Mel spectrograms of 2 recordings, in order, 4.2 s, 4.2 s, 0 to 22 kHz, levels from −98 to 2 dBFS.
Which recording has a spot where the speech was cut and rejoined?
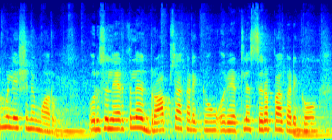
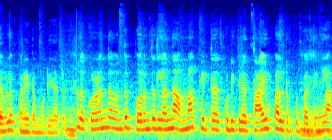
second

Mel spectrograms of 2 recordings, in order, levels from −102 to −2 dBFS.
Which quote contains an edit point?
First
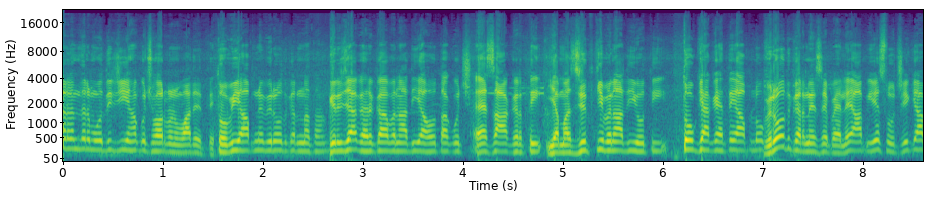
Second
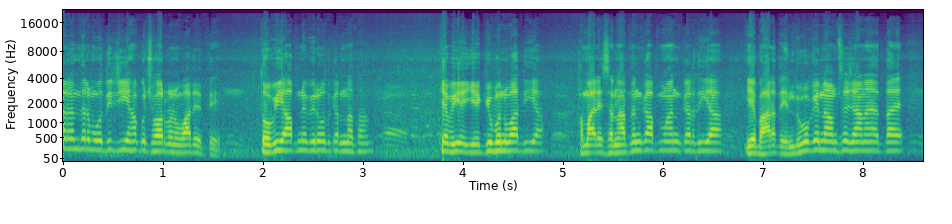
first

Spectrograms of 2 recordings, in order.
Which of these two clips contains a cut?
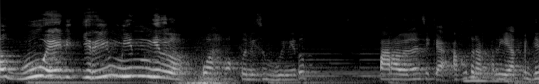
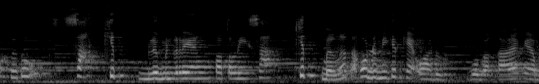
first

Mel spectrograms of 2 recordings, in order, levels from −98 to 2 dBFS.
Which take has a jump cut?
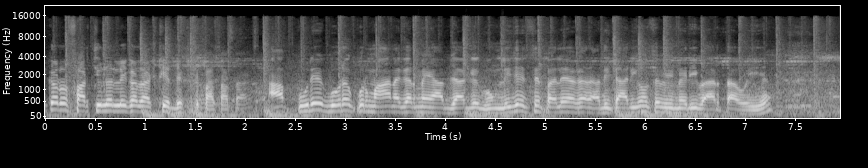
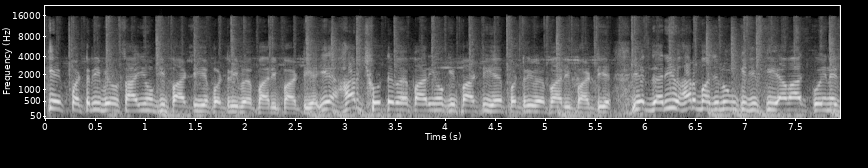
first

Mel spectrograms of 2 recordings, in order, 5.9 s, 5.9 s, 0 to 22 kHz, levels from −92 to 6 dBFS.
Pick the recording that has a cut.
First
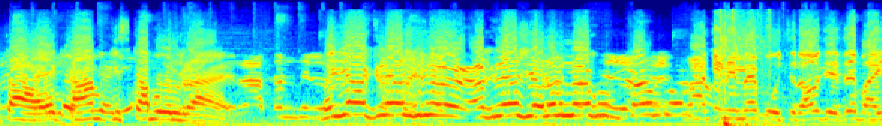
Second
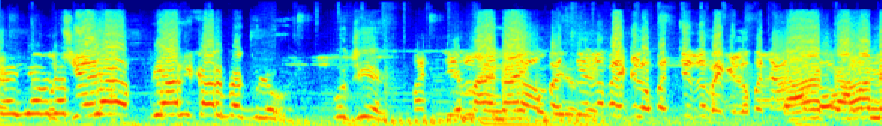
first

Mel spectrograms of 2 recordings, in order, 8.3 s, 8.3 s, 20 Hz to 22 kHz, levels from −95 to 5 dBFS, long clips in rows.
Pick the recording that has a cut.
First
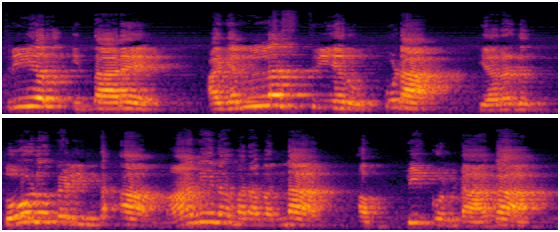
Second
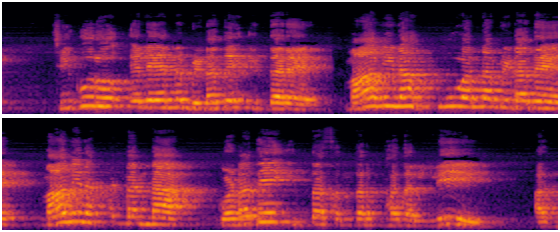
second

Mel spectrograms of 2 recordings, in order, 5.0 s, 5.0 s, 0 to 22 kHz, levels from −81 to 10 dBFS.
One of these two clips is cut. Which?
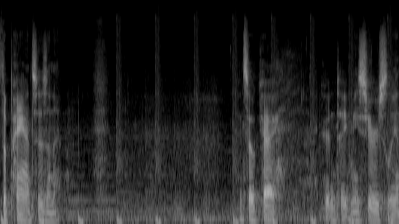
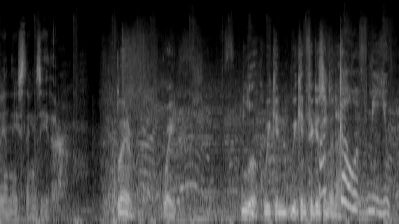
second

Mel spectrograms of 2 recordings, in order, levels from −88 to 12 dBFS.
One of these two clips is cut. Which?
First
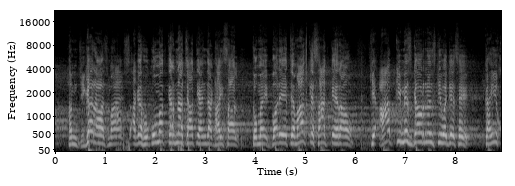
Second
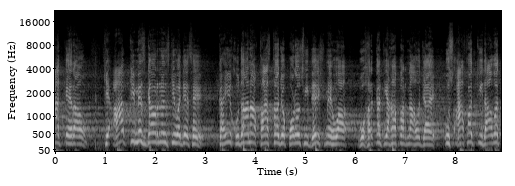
first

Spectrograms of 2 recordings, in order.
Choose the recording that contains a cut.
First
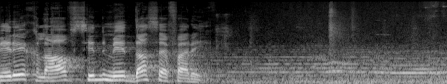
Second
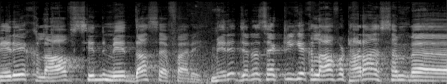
second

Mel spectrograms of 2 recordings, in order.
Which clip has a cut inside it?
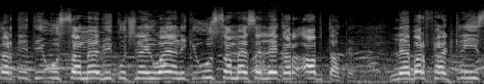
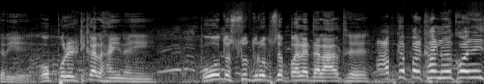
second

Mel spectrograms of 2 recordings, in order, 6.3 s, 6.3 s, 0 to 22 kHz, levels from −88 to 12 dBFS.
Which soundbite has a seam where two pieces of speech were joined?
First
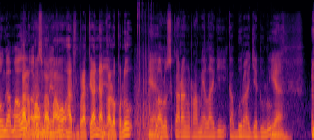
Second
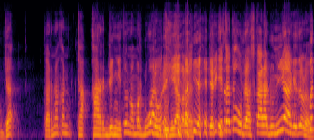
first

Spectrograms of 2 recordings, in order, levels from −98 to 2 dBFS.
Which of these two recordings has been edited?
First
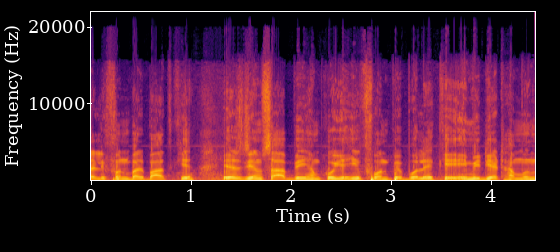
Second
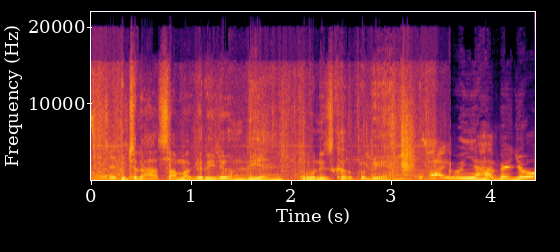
second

